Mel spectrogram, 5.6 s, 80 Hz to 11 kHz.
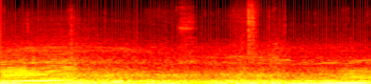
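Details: Porsche Boxster 981 with PDK, after replacing the damaged oil pan with an RR Racing billet deep-sump pan instead of the quoted new engine, first drive: engine pulls with a smooth rising growl through the gears, no knock, rattle or stumble; healthy under load.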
